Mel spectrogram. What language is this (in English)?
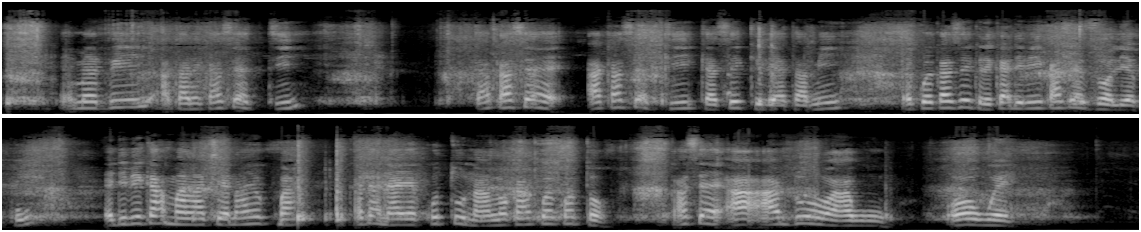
Ikposo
